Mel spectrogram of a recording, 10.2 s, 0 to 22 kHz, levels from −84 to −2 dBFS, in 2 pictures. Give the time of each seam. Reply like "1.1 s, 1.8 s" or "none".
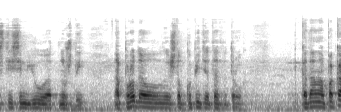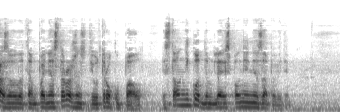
none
